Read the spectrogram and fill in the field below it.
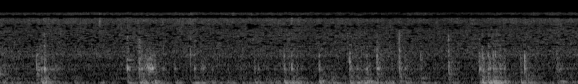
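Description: Onions fry in a pan for an octopus stew, a steady close sizzle and hiss with occasional stirring scrapes and pops, no voices.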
